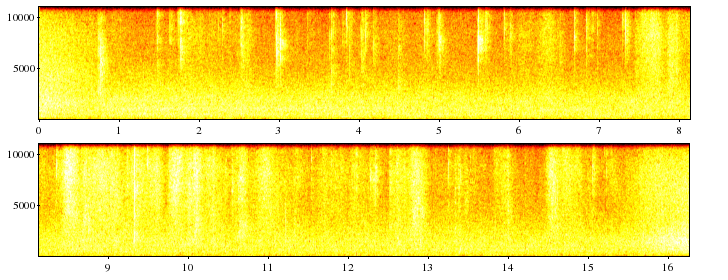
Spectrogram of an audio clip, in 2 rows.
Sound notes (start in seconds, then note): 0.0 wind blowing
